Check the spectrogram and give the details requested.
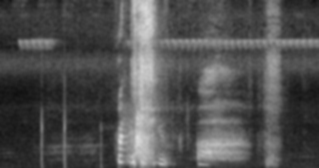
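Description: A quick inward catch of breath, then a sharp sneeze burst followed by a long exhale and a smaller second burst; an ordinary sneeze.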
